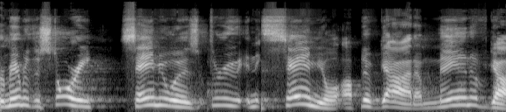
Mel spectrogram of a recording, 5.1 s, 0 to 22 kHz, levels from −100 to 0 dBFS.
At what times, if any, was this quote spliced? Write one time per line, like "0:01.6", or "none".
0:02.1
0:02.6
0:03.6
